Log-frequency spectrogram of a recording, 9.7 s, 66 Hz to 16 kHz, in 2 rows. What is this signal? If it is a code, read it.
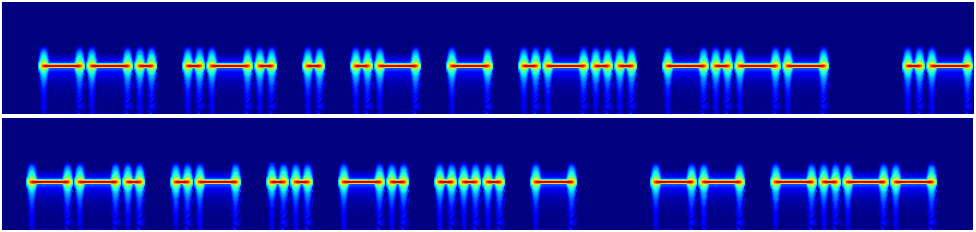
Morse code, heard as a keyed tone, about 20 wpm, 700 Hz. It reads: GREATLY AGAINST MY
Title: Sentences from Top 1400 Words 20wpm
